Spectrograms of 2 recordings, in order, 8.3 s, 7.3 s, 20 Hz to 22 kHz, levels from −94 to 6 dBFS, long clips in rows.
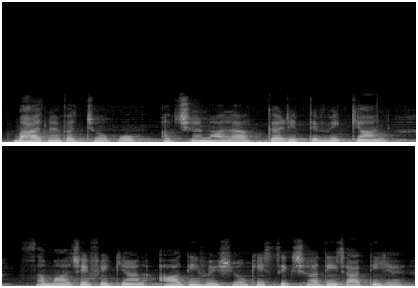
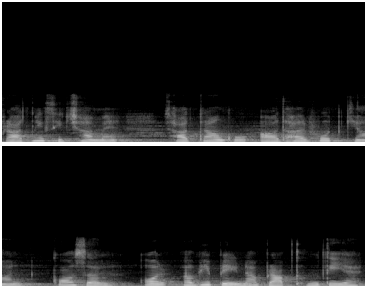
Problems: constant background noise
